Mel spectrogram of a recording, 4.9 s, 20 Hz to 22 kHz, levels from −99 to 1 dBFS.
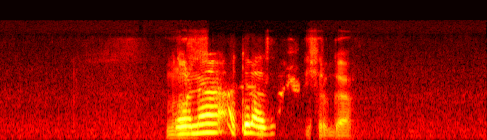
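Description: From 2.11 to 3.17 s, the speech dips and breaks up in pieces. At its deepest it falls by around 25 dB. This is speech suppressed in double talk, and the likely cause is that both ends spoke at once. The echo canceller could not tell this talker apart from the returning loudspeaker sound. So it pulled the level down on everything. About a second of speech is lost or thinned this way.

Inside that stretch, from 2.94 to 2.99 s, a faint delayed copy of the speech slips through. This is an echo leak. It lags the original by 326 ms. It sits far below the speech, at roughly 25 dB below it. A loudspeaker on one side fed its own microphone, and the canceller likely failed to remove it all. The scrap is brief. It passes through the Opus call path, which caps the audio near 12 kHz.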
